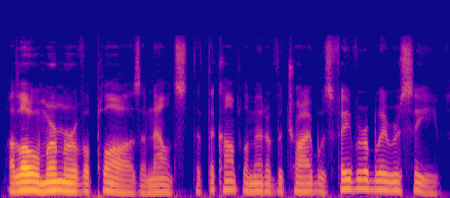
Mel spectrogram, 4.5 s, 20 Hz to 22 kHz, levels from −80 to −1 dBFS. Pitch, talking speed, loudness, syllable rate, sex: 115 Hz, 200 wpm, -23 LUFS, 6.5 syllables/s, male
